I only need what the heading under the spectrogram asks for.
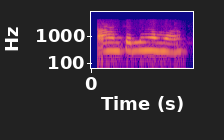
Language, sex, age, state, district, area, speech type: Tamil, female, 18-30, Tamil Nadu, Thoothukudi, rural, conversation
